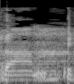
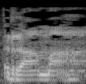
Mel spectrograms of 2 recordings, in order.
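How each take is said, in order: First: The name ends on the m consonant. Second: The name ends with a final vowel sound. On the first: The speaker calls it wrong. "not Ram" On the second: The speaker calls it right. "Rama, not Ram. It is Rama"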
